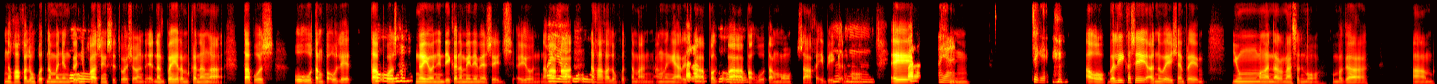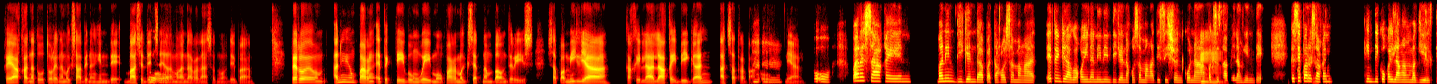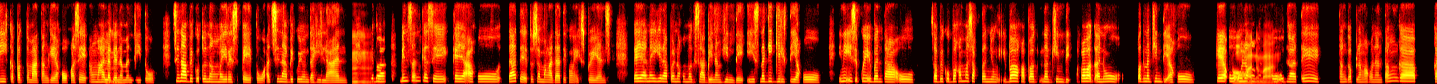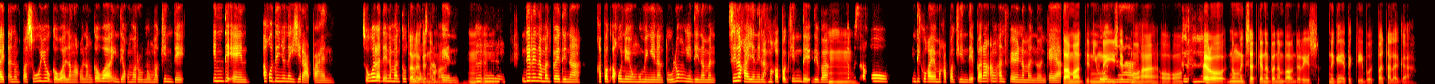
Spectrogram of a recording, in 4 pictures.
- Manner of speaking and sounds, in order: fan; chuckle; other background noise; chuckle; tapping
- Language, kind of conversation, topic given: Filipino, podcast, Paano ka tumatanggi nang hindi nakakasakit?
